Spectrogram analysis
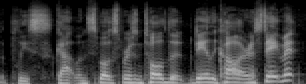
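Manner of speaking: ordinary talk, nothing marked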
